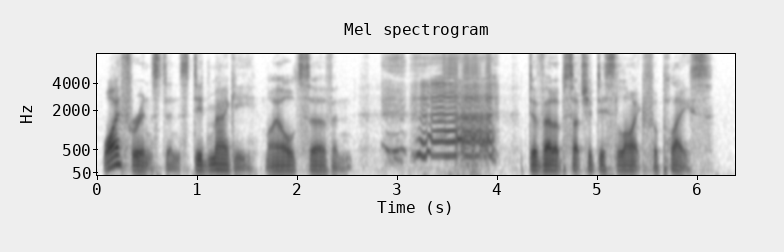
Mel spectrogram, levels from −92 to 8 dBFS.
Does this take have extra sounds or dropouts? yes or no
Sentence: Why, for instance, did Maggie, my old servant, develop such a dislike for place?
yes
